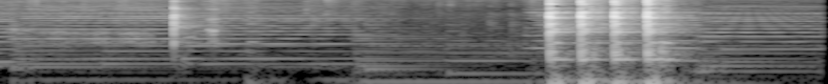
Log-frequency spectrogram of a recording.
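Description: A metal spoon tapping against a bowl about four times in quick succession, knocking cottage cheese off into the mixing bowl, with a lighter clink about a second in. Soft background music plays throughout.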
